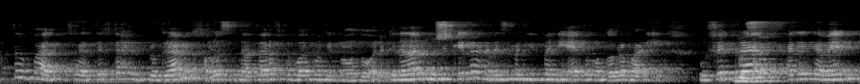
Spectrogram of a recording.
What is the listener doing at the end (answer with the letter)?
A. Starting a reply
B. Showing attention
B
